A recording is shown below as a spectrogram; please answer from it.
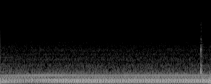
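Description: A 2025 Aston Martin Vanquish engine held flat-out against its soft rev limiter in neutral, a steady, unwavering mechanical drone that stays pinned at one pitch throughout, close and continuous.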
